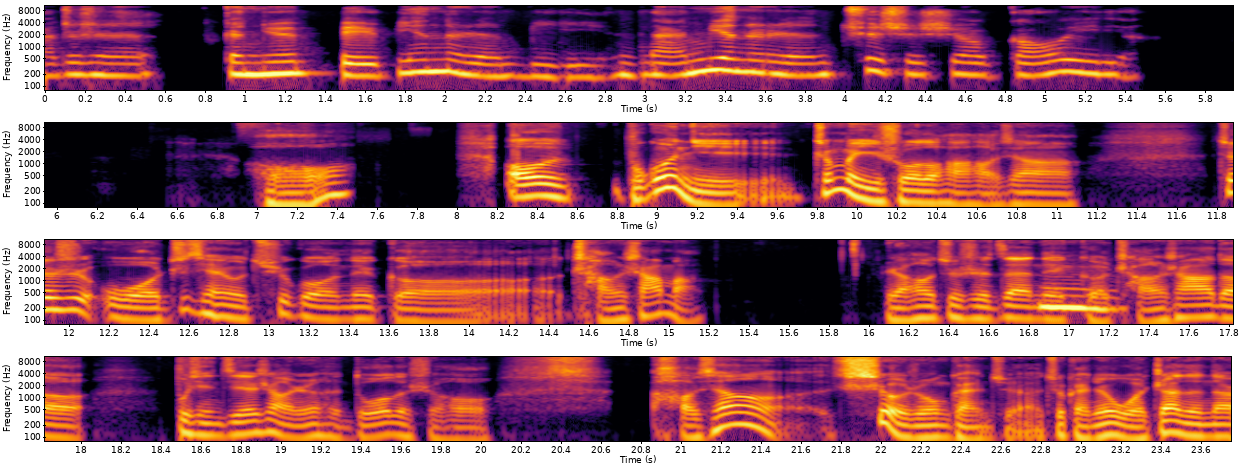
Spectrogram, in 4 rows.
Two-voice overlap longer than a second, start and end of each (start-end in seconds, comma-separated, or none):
none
